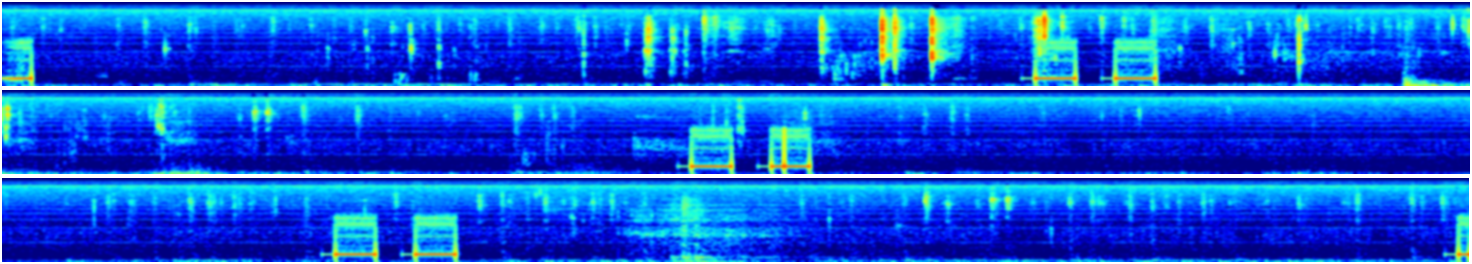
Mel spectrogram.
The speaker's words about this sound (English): How long are you going to put a celebrity on hold?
